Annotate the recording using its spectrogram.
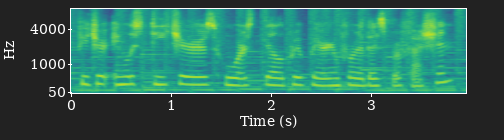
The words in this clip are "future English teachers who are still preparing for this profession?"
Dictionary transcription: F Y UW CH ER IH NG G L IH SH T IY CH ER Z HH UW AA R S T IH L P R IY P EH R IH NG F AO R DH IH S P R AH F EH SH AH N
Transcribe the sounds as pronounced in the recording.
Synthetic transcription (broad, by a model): F Y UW CH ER IH NG G L IH SH T IY CH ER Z HH UW AA R S T IH L P R IY P EH R IH NG F AO R DH IH S P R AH F EH SH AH N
